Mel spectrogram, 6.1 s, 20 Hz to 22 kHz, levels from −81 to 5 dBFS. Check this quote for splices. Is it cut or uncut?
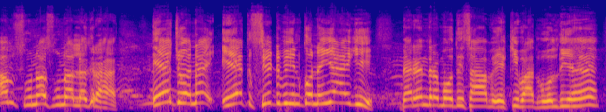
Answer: cut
